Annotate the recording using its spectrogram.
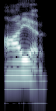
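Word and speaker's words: heir: राजकुमार Naval Kishore was था his only आयर, इसको हायर नहीं पढ़ेंगे, आयर पढ़ेंगे, एच साइलेंट रहेगा।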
